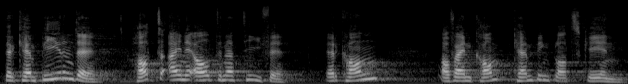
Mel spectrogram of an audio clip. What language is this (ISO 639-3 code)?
gsw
